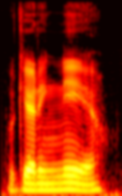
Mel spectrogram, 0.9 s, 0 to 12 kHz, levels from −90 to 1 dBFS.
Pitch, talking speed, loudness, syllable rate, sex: 110 Hz, 195 wpm, -17 LUFS, 6.9 syllables/s, male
